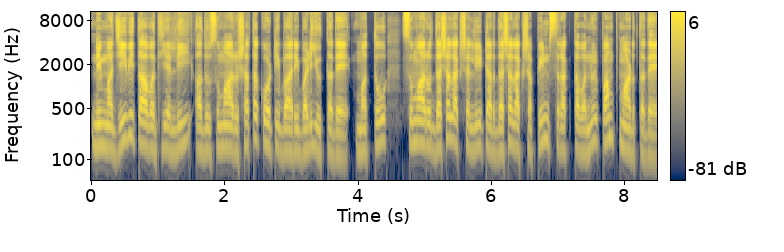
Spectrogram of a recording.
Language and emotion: Kannada, neutral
